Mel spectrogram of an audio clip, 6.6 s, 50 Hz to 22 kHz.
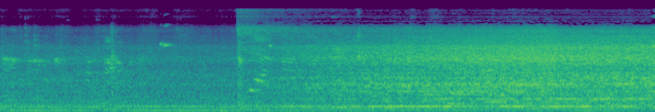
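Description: Steady hum from a stopped LRTA Class 2000 light-rail car, with faint voices. About two seconds in, a rushing noise starts suddenly and grows steadily louder.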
